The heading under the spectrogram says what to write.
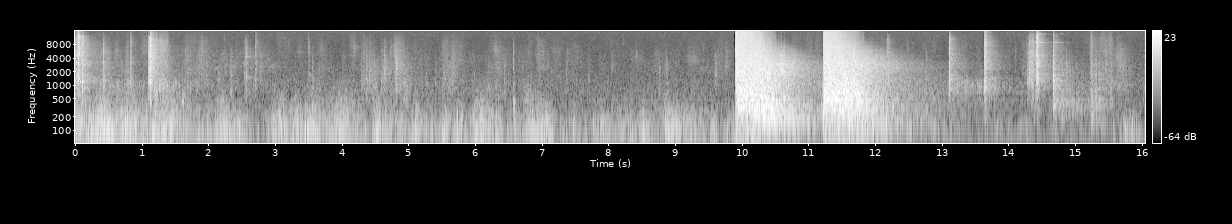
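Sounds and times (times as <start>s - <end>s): rifle shots: 9.9s - 13.0s.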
